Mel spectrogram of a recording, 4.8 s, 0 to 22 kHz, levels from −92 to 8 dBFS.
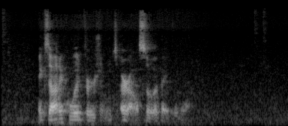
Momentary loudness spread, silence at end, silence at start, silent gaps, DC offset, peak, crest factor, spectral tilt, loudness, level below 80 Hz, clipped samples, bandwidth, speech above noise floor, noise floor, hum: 19 LU; 1.65 s; 0.65 s; none; under 0.1%; -8 dBFS; 24 dB; -2 dB/octave; -29 LUFS; -74 dBFS; under 0.1%; 16.5 kHz; 37 dB; -67 dBFS; none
